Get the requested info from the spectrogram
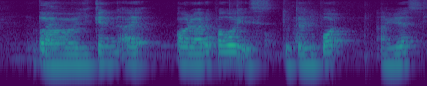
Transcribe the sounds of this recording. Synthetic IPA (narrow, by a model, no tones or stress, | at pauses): jukɛ̃na̰ | ʔɔldəadəpawəistutɛlipɔt̚ʔaɡɛs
